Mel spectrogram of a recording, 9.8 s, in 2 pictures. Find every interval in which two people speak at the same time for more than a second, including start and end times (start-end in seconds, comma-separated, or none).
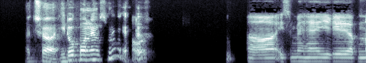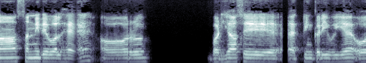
none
